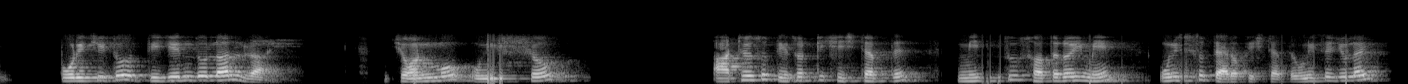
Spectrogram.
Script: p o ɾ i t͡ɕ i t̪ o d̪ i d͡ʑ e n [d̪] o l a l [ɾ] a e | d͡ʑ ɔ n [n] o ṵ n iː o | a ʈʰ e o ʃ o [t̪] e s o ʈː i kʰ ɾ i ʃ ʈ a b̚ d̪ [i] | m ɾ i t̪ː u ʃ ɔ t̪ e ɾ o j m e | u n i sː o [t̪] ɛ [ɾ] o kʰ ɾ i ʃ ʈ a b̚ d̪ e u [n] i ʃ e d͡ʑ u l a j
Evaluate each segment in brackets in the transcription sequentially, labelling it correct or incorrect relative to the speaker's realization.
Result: correct, correct, incorrect: m, correct, incorrect: e, correct, correct, correct

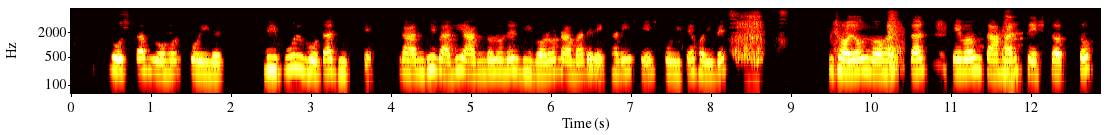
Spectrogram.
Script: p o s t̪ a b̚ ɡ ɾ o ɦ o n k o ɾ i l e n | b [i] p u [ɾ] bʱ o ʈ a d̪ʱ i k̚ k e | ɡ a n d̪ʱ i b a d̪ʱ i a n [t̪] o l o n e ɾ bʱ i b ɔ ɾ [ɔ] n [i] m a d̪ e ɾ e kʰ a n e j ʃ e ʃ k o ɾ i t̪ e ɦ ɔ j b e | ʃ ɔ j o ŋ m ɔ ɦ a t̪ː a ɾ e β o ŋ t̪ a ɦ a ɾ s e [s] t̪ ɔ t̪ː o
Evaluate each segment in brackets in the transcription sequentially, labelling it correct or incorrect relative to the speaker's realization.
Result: correct, incorrect: l, incorrect: d̪, incorrect: o, incorrect: a, incorrect: ʃ

